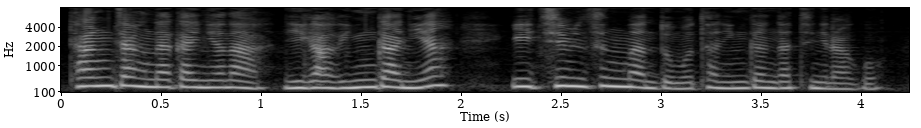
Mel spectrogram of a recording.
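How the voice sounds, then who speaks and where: A woman voicing a stern older mother-in-law who scolds forcefully. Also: a little high, steady tone, fairly quick, natural voice. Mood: angry.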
